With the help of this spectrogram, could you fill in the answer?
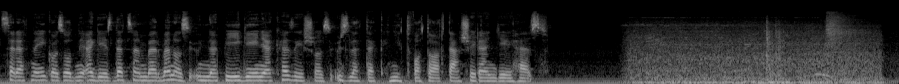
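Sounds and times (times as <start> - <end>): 
speech: 0.0 - 5.6
city bus engine rumble pulling away: 6.2 - 8.9
city bus air brakes releasing with a hiss: 6.3 - 8.9.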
